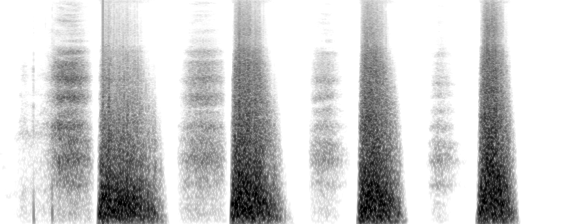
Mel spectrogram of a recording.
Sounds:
Throat clearing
